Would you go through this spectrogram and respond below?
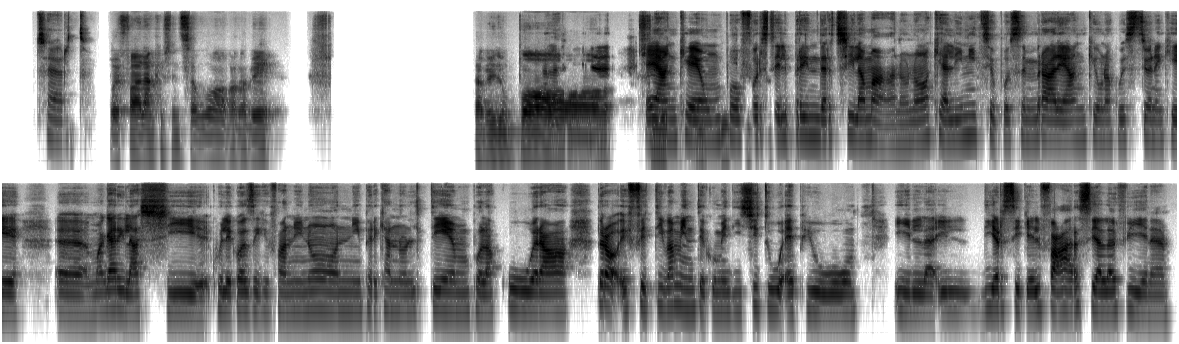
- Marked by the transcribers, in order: tapping; "vabbè" said as "vabè"; other background noise
- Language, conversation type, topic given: Italian, podcast, Che cosa ti appassiona davvero della cucina: l’arte o la routine?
